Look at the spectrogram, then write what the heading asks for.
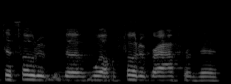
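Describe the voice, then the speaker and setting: A woman's voice: mid-range voice, little pitch movement, a little fast, muffled recording. A woman hosting a live show in a casual, rambling conversational way, chatting and reading out comments.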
